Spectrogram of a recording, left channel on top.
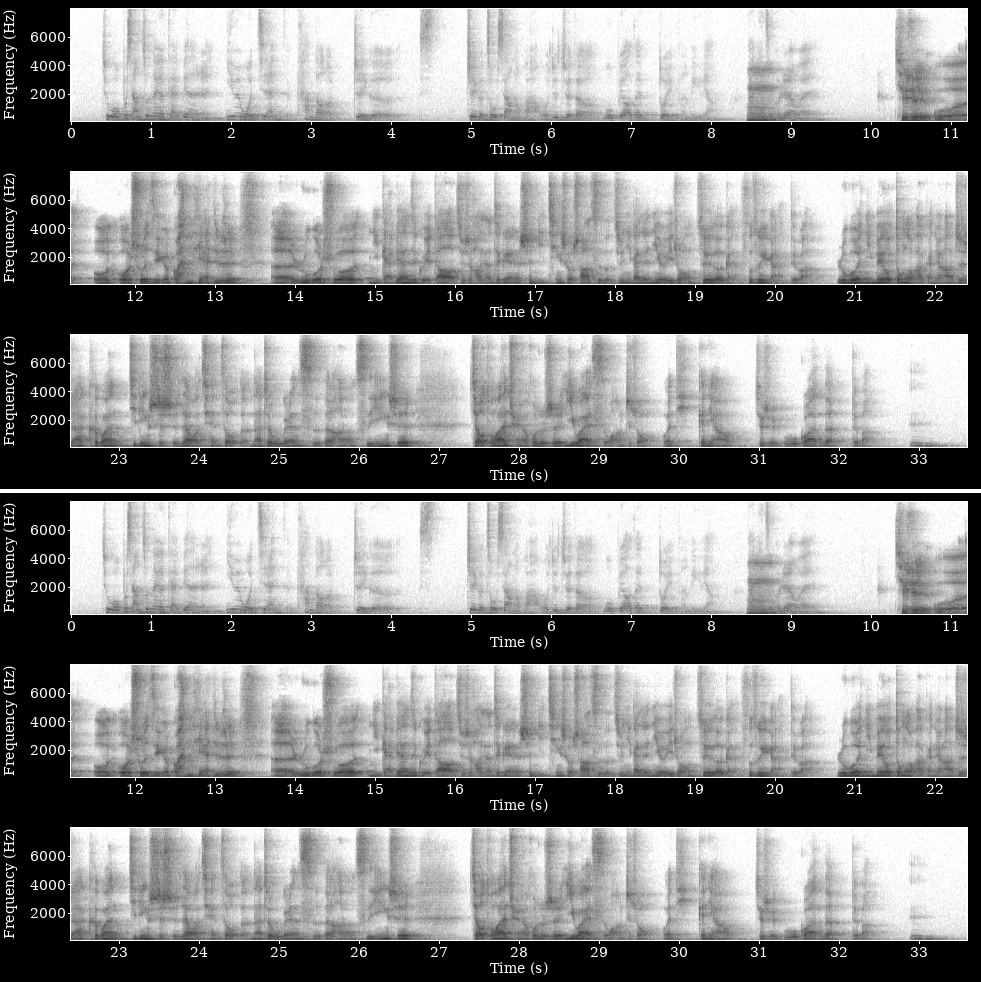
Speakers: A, on the right; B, on the left.
A: 就我不想做那个改变的人，因为我既然已经看到了这个这个走向的话，我就觉得我不要再多一份力量。那你怎么认为？
B: 嗯，其实我我我说几个观点，就是，呃，如果说你改变了这轨道，就是好像这个人是你亲手杀死的，就是你感觉你有一种罪恶感、负罪感，对吧？如果你没有动的话，
A: 嗯
B: 感觉好像这是按客观既定事实在往前走的。那这五个人死的好像死因是交通安全或者是意外死亡这种问题，跟你好像就是无关的，对吧？
A: 嗯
